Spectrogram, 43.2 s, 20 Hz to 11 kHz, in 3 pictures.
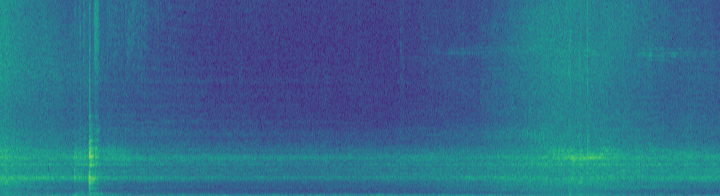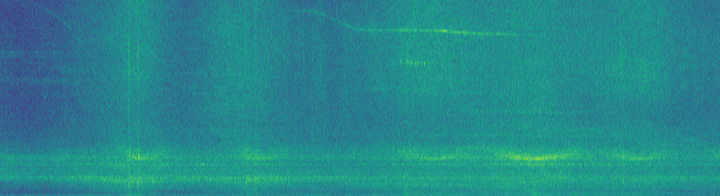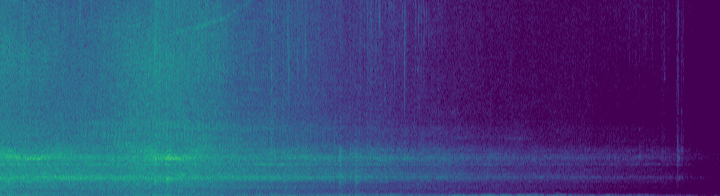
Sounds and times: Traffic going over the bridge 0:00.0 - 0:40.4

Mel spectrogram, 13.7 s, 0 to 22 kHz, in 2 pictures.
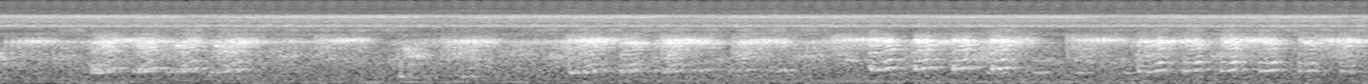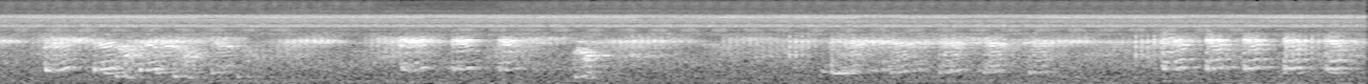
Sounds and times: Frogs chirping 0:00.0 - 0:13.6

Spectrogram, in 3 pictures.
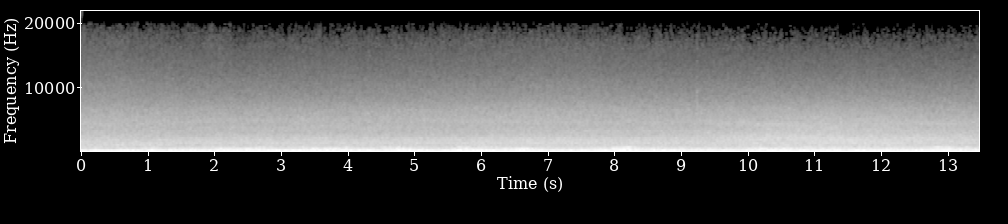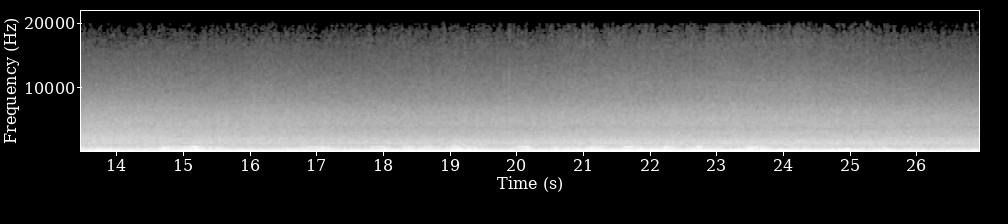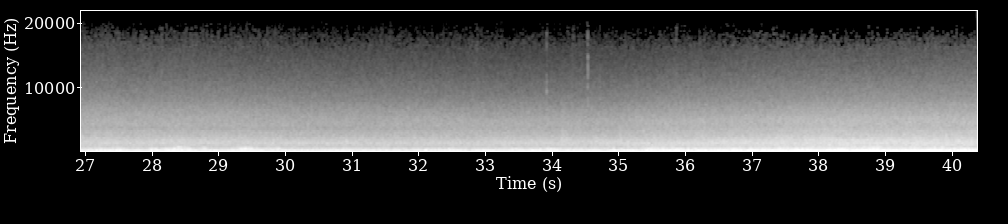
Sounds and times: howling wind 0:00.0 - 0:40.3

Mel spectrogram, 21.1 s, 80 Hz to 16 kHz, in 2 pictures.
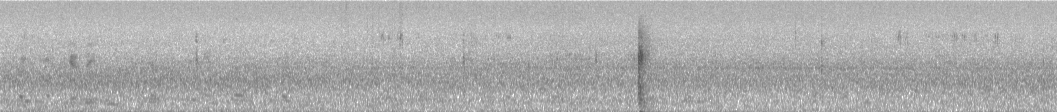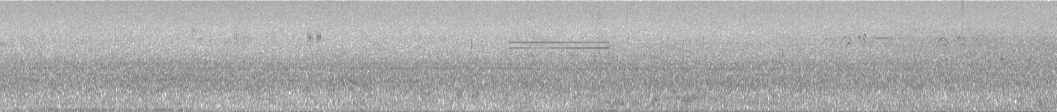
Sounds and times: wind rustling the bushes 0:00.0 - 0:16.0
people relaxing 0:00.0 - 0:21.1
pleasure boats 0:00.0 - 0:21.1

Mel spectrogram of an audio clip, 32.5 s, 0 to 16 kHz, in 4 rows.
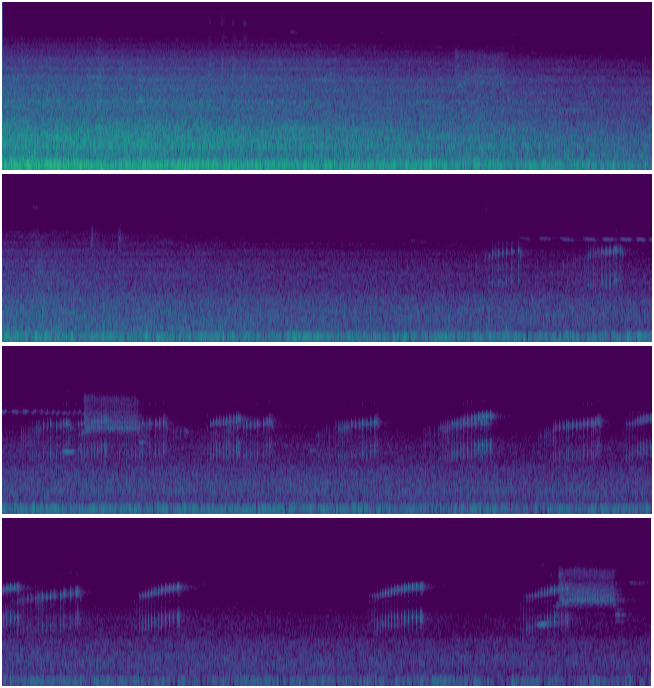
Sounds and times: Passing train 0:00.0 - 0:32.4
frog chorus 0:14.1 - 0:26.9
frog chorus 0:28.9 - 0:30.0
frog chorus 0:30.8 - 0:32.2

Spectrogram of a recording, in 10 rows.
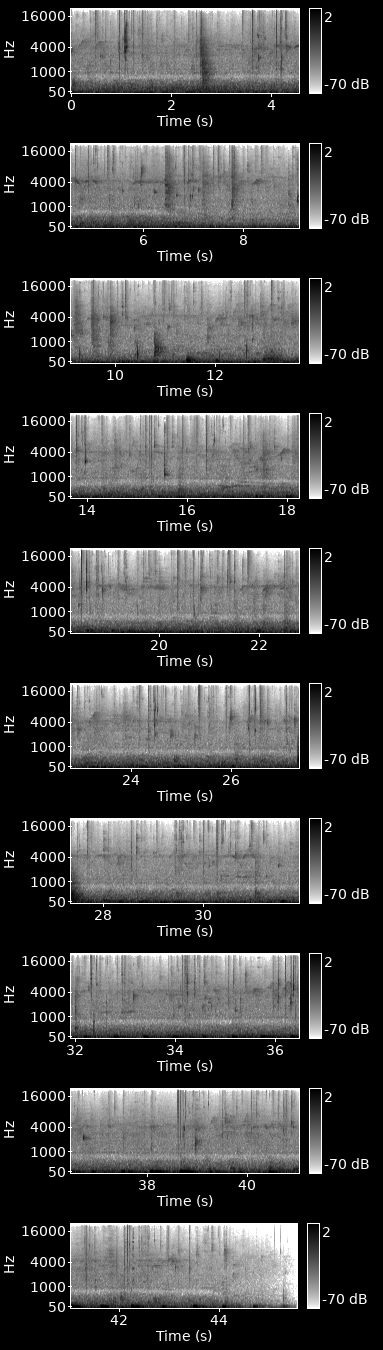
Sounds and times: rain drops onto stones and rainwater 0:00.0 - 0:45.5
steps 0:06.6 - 0:13.9
steps 0:31.1 - 0:45.5

